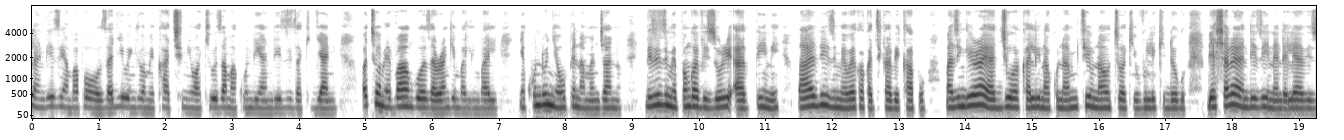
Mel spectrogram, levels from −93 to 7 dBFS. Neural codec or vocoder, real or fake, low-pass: none; real; 7.2 kHz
